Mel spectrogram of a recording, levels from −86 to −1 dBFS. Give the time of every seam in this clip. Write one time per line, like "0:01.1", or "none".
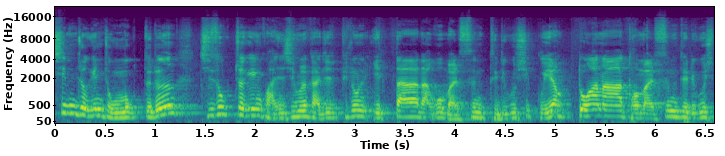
none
